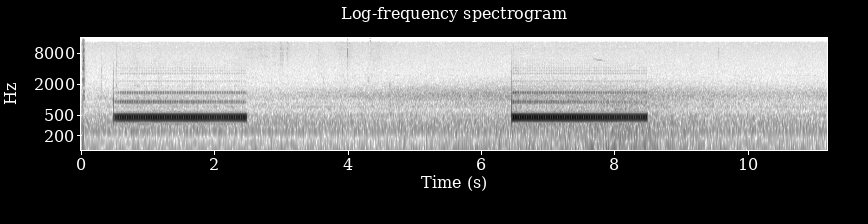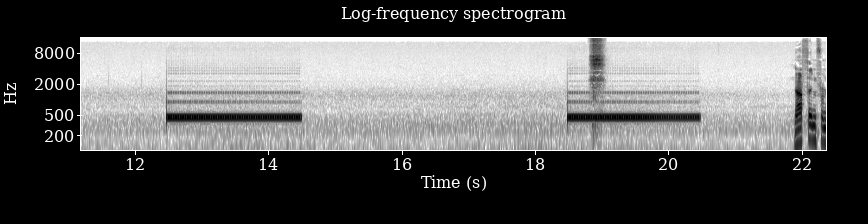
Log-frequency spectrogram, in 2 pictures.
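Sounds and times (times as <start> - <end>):
ringback tone of an outgoing phone call over a speakerphone: 0.5 - 2.5, 6.4 - 8.6, 12.4 - 14.6, 18.5 - 20.5.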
